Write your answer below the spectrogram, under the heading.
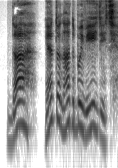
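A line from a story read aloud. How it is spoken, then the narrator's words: Sad, thoughtful. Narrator (Russian): грустно и задумчиво сказал Эрзи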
